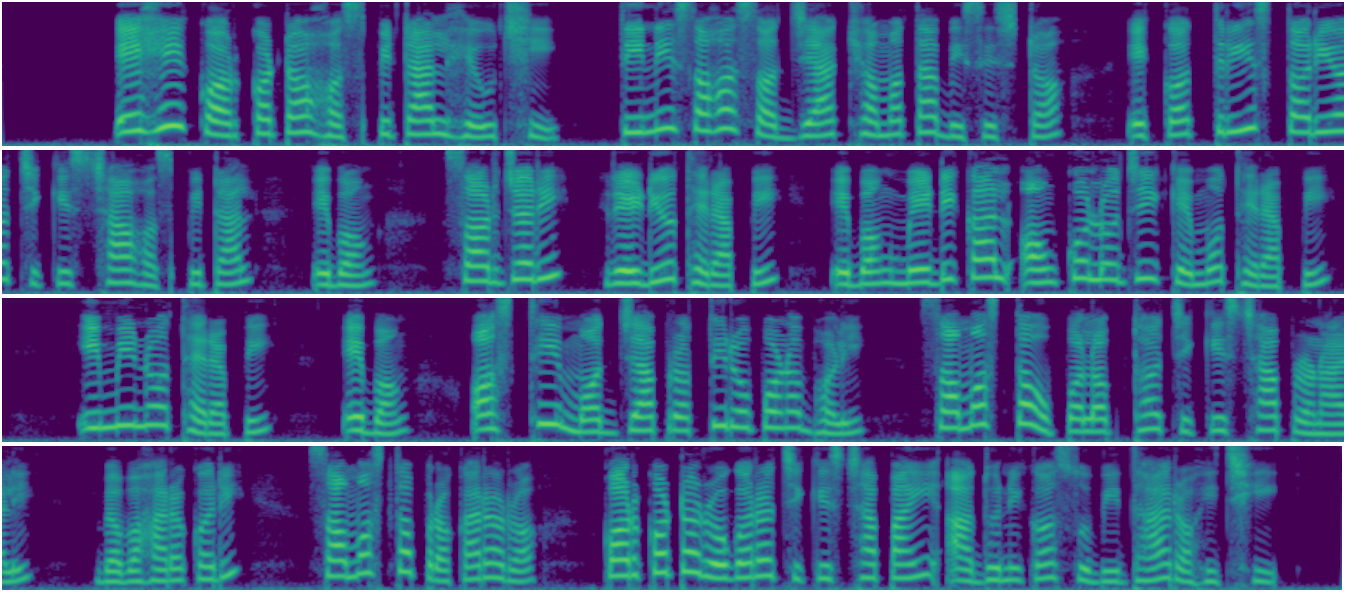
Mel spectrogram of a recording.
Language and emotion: Odia, neutral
